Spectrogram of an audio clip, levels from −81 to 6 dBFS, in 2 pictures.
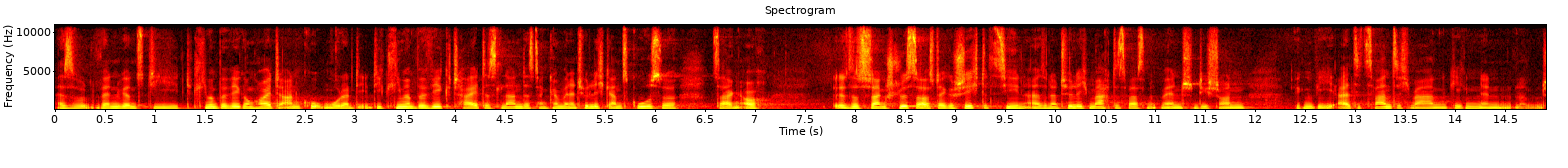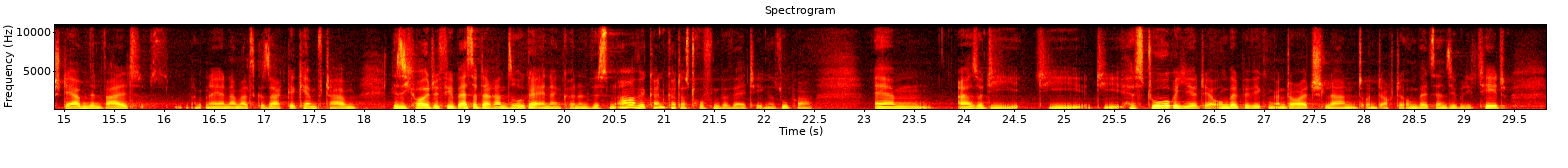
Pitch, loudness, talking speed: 185 Hz, -20 LUFS, 165 wpm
